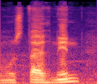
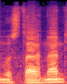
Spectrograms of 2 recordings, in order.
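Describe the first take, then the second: First: The vowel after the n is 'i'. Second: The vowel after the n is 'a'. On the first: "iku ba'idun iku terlalu jauh dari pemahaman yang mudah" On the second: "dibaca fathah nunnya"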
